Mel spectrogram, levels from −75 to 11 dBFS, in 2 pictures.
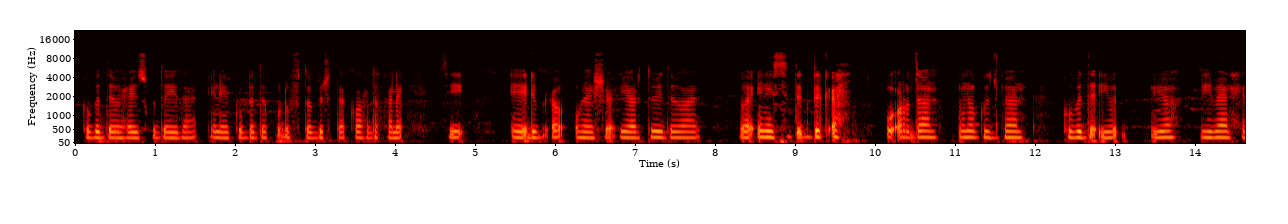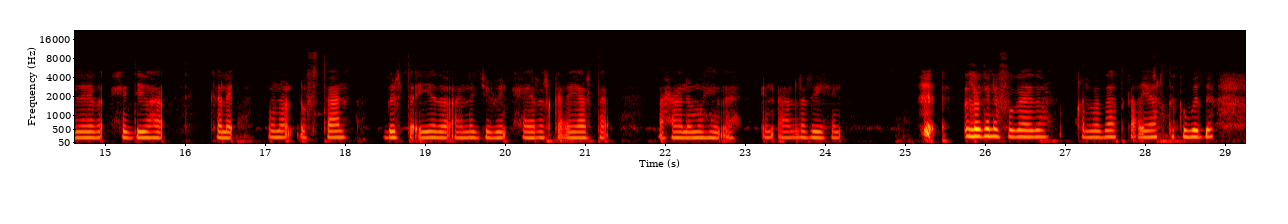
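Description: Speech that sounds watery and swirly from start to finish, with nothing above about 9.8 kHz, so the top of the s sounds is dulled. The damage is plainly audible throughout. This is likely MP3 compression at a low bitrate, one that fits about 32 kbps. Short of bits, the encoder cuts the treble at a fixed point and zeroes weaker frequency components, which then flicker on and off between frames and produce that churning texture.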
